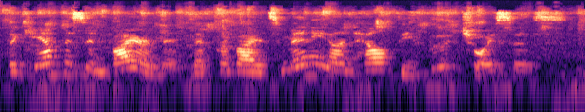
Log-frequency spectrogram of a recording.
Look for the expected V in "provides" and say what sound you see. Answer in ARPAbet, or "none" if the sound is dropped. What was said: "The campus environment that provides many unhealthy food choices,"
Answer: V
